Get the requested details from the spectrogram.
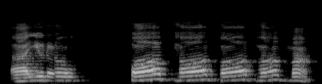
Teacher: Panini's sound production mechanism says that all sounds are being produced by both the lips. दोनों होठों से ये sound बोले जा रहे हैं, ये वाला सीरीज प फ ब भ म.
